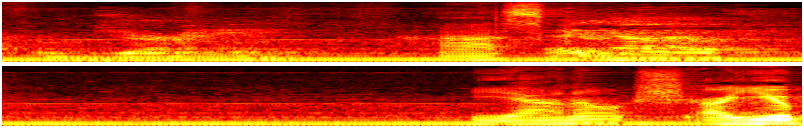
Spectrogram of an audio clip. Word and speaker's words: Janosch: Janosch. Are you pronouncing his name right? I think so, yeah. He taught you that? Shh at the end.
